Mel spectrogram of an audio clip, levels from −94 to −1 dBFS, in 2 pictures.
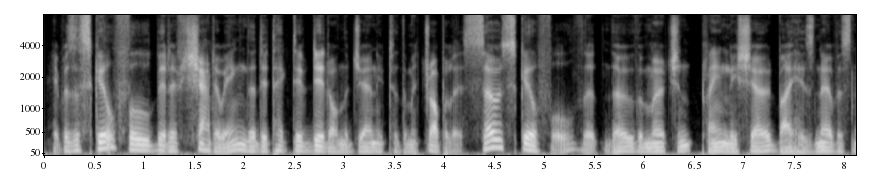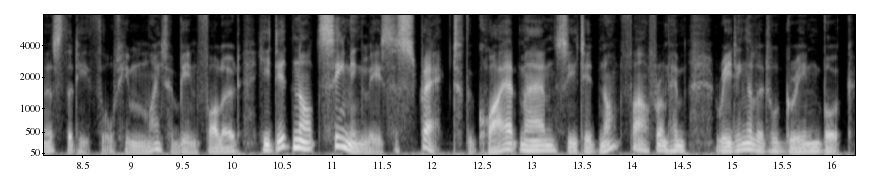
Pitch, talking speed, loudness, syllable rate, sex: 100 Hz, 195 wpm, -20 LUFS, 5.0 syllables/s, male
